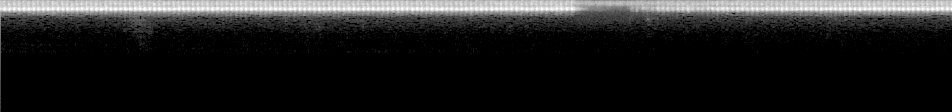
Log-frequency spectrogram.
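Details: Grasshoppers recorded without music, giving a continuous thin, high ringing chirr with fast regular pulses. A short gap of near silence comes partway through, then the trill slowly swells back to its earlier level.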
